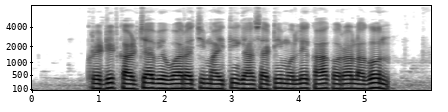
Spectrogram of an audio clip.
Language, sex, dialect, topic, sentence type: Marathi, male, Varhadi, banking, question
